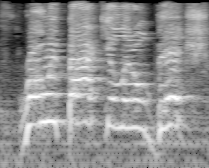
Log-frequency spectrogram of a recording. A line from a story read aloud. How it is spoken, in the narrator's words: Adrian starts screaming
